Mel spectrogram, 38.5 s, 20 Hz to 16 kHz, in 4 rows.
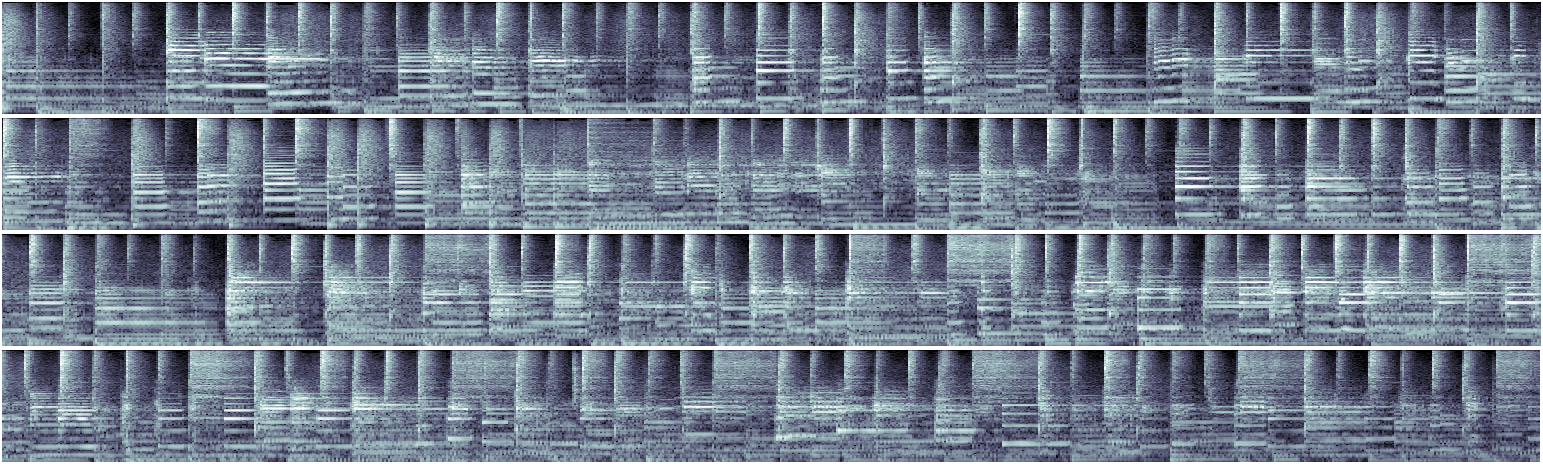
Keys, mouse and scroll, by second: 0.2 s, 4.0-5.4 middle drag, 5.4 g, 11.1-11.7 middle drag, 11.7 Tab, 12.2-13.2 middle drag, 13.2 click, 14.5 3, 14.6 click, 16.0 KP_7, 18.1 e, 20.4-21.6 middle drag, 21.6 click, 22.5 KP_1, 23.4 e, 27.3 ctrl+right click, 29.1 ctrl+right click, 30.1 click, 30.8-31.7 middle drag, 31.7 right click, 32.5-32.9 middle drag, 32.9 click, 33.4 click, 34.3 g, 35.8-36.1 scroll down 1, 36.1 click, 36.4-37.4 middle drag, 37.4-38.2 drag.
